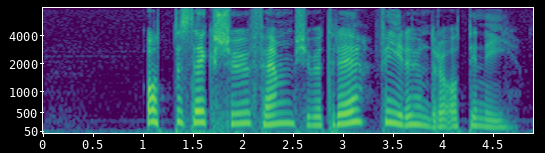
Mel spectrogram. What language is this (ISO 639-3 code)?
nor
